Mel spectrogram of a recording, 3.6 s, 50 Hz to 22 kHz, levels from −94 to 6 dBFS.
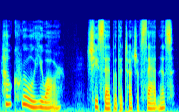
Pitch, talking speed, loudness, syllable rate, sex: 175 Hz, 185 wpm, -21 LUFS, 4.3 syllables/s, female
